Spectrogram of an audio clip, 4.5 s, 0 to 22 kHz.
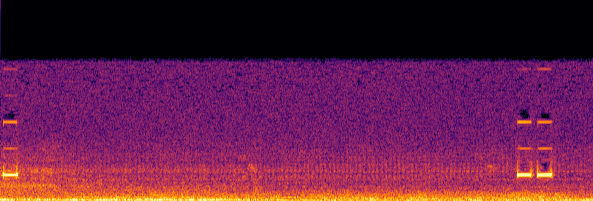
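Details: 2010 Trane/American Standard package heat pump not keeping up. Sharp high beeps from the leak detector at the start and again near the end, over a low hum, flag a refrigerant leak at a service valve core that had only a plastic cap.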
